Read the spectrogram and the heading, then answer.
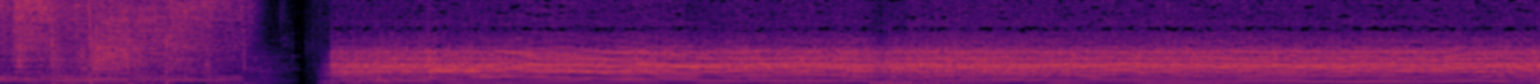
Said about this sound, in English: Static.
